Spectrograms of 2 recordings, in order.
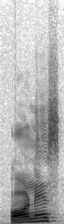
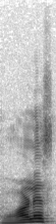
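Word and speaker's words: honest: দেন আরেকটা এক্সাম্পল, এখানে এক্সাম্পল দিতে পারি আমি, অ্যান অনেস্ট ম্যান, এখানে আমরা কিন্তু হনেস্ট ম্যান বলতে পারবো না, হনেস্ট, অর্থাৎ এইসের উচ্চারণটা কিন্তু এখানে হচ্ছে না, এটা যদি কেটে দেই,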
